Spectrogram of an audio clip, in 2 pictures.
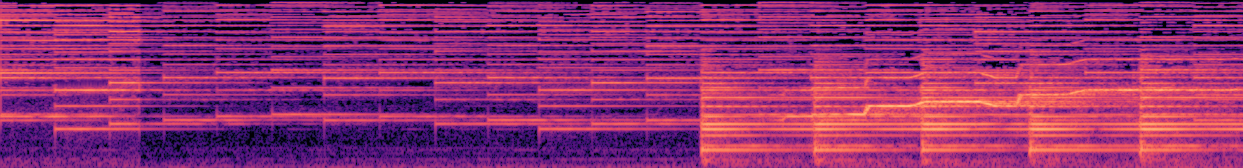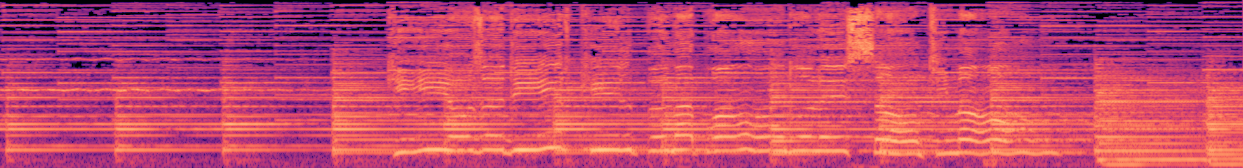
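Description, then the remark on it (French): The intro of a French pop hit song from an album, with soft sustained notes that give way to a steady, ticking rhythmic pattern and a rising melody, building to a fuller, brighter arrangement. No singing or talking yet. “On peut par contre s'écouter un autre tube de cet album, qui est justement le troisième tube de l'album,”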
